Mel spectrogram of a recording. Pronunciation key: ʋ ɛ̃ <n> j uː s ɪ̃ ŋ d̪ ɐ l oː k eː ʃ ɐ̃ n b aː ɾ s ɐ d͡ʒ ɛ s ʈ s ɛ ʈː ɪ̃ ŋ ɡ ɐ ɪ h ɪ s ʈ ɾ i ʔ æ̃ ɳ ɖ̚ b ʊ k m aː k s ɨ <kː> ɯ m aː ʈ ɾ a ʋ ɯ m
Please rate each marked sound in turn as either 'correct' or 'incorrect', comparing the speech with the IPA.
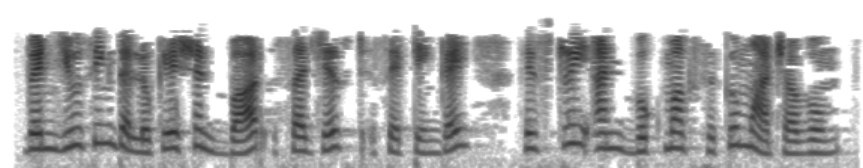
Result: correct, correct

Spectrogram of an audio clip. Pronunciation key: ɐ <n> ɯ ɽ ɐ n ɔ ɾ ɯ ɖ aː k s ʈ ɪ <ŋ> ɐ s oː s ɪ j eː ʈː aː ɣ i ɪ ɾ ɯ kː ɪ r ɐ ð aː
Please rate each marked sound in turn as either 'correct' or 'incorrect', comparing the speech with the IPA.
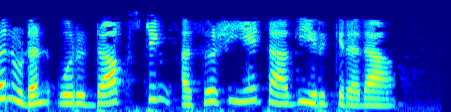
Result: correct, correct

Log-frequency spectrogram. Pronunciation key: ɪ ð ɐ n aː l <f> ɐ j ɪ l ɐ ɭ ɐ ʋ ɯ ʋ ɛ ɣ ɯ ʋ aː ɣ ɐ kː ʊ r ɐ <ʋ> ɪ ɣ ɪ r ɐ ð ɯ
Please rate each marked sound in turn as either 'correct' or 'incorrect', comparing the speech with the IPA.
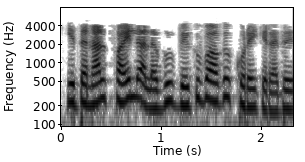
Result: correct, incorrect

